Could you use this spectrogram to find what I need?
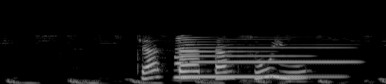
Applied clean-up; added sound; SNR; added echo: classical method Wiener filter.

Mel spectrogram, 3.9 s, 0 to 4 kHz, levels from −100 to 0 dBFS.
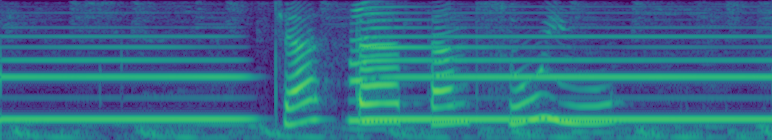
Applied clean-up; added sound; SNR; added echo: none; Wind instrument, woodwind instrument; -2 dB; none.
